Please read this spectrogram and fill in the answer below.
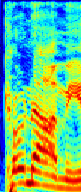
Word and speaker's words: Konami: Konami is how I actually say it.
